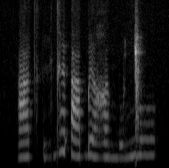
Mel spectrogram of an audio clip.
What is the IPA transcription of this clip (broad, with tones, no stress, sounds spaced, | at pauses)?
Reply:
a˩˧ t͡sʼ i̤˩˧ d e˥ ʔ a˩˧ ɓ e˧˩ ʁ ɪ˧˩ m u˩˧ ŋ͡ǀ u˧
